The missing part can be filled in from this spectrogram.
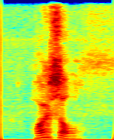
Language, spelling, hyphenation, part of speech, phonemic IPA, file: Dutch, horzel, hor‧zel, noun, /ˈɦɔr.zəl/, Nl-horzel.ogg
- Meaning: botfly, insect of the family Oestridae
